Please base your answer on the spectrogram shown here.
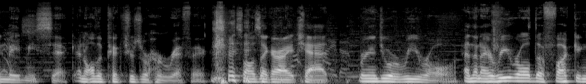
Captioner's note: laughs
